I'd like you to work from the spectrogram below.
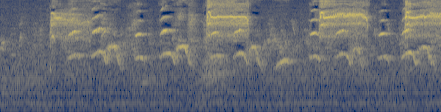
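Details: Tame baby rainbow lorikeet calling: bursts of shrill, wavering chirps and short upslurred squeaks, some with harsh broadband rasps, coming in uneven clusters with brief gaps.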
